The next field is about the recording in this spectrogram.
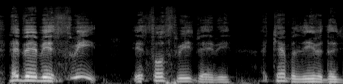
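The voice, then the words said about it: Imitates another person's voice. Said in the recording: “do her best Dusty Rhodes impression ... Almost sounds like Hooven Tugaro when I do it”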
